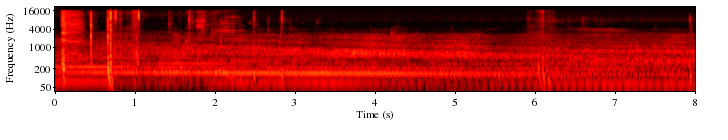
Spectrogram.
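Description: Helicopter flying overhead: a steady low drone that grows to its loudest in the middle and fades toward the end as it moves away. Two sharp knocks come in the first second.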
